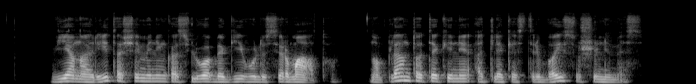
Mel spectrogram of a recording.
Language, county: Lithuanian, Telšiai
